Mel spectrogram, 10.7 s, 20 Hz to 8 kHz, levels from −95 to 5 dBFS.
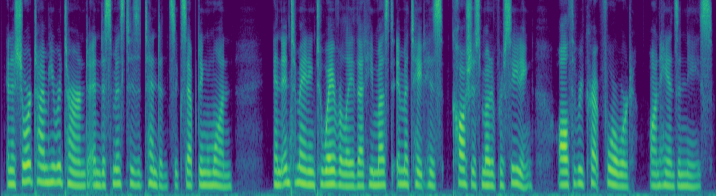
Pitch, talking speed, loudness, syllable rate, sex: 195 Hz, 185 wpm, -19 LUFS, 5.8 syllables/s, female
